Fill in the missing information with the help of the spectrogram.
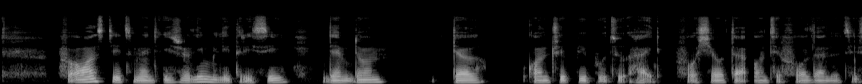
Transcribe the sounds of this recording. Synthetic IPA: fɔ̰wʌ̃nstʰetmɛ̃ntʰiʒalimilitəɹḭseðɛ̃mdõn | tɛl | kʰʌ̃ntʰɹipipʰəl̩tʰṵha̰ɪd̥fɔ̰ʃɛltʰə̰ʔɔ̃ntʰilfɔldənotʰḭs

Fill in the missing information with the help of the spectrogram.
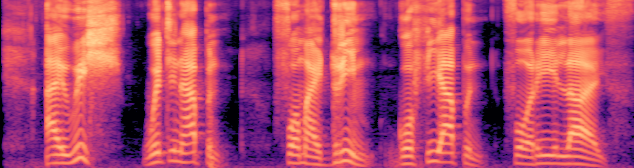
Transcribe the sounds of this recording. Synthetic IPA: ajwiʃ | wetĩnhapə̃n | fɔmajdɾĩm | ɡofihapə̃n | fɔɾilajf

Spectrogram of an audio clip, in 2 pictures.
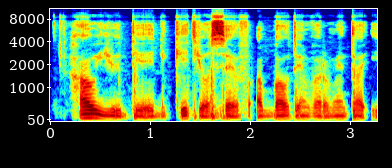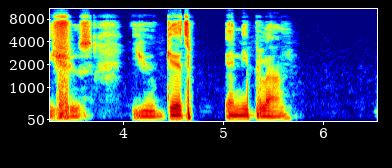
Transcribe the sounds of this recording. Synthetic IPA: hawjudeɛdukʰetʰjɔsɛlfəbaʊtʰɛ̰̃nvaɪɹɔ̃nmɛ̃ntʰaliʃusjuɡɛt | ɛnipʰlãn

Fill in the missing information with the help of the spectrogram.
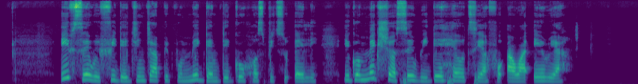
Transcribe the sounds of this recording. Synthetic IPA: ifsewifided͡ʒĩnd͡ʒapipumek̚dɛ̃mdeɡohɔspituɛli | iɡomekʃɔsewidehɛltʰiafɔʔawaʔeɹia

